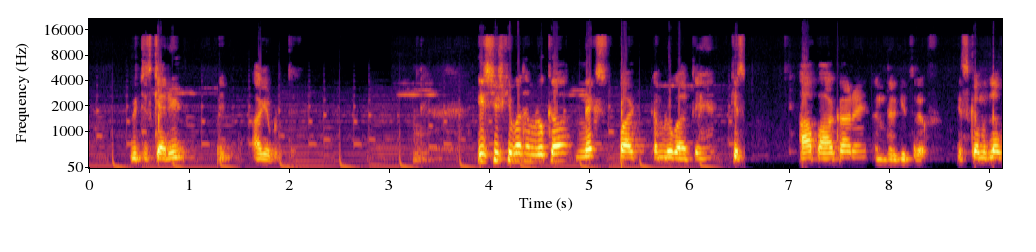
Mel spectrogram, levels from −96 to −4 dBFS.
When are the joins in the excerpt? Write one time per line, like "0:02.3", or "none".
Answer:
0:01.5
0:06.6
